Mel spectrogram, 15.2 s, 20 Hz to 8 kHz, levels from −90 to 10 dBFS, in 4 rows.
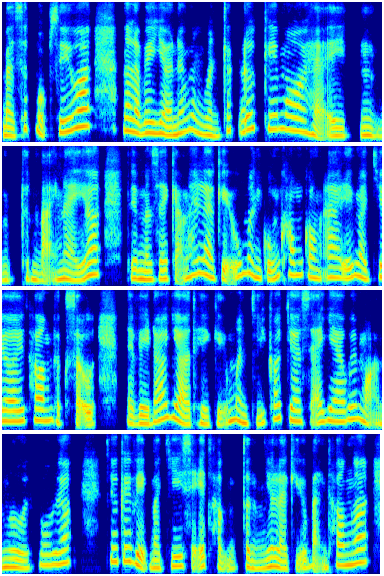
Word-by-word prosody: bài 170 -2 +1
xích 310 - -5
một - - 0
xíu 250 +6 +2
á. 360 +1 +9 0.3
Nên 270 - +3
là 225 - +5
bây 220 +1 +2
giờ 180 -5 +3
nếu 215 +7 +1
mà 285 -1 -2
mình 165 -4 -1
cắt 275 - -4
đứt 290 +7 +1
cái 300 -1 -1
mối 290 -4 +1
quan 235 - -1
hệ, 175 -4 0 0.2
ừm, 175 -1 0 0.3
tình 170 -3 -2
bạn 170 +3 -1
này 165 -4 +1
á, 275 +5 +4 0.3
thì 190 - +1
mình 175 -1 +3
sẽ 180 +2 0
cảm 200 - -3
thấy 265 +7 0
là, 260 -6 +3
kiểu, 240 - -1
mình 240 -10 0
cũng 180 +3 -1
không 265 -1 -2
còn 215 -5 0
ai 215 +2 -1
để 210 - +1
mà 220 - +2
chơi 220 -1 +3
thân 235 -1 +3
thực 185 - -6
sự. 135 - +1 0.3
Tại 165 - -2
vì 170 -1 +3
đó 235 +5 +2
giờ 270 - +3
thì, 165 -2 -3
kiểu, - - -5
mình 225 -5 +3
chỉ 170 +3 -7
có 275 - 0
chơi 235 -4 +2
xã 180 - -5
giao 210 +1 +1
với 260 +3 0
mọi 210 -8 -1
người 175 -3 +2
thôi 230 +2 -1
á, 270 - +1 0.4
chứ 295 - +1
cái 305 -1 +1
việc 225 - +4
mà 160 0 0
chia 195 +7 -1
sẻ 200 - -4 0.2
tận - - -4 0.2
tình 150 -4 0
như 175 +5 +2
là, 170 -5 +3
kiểu, 160 - -4
bạn 185 - -4
thân 215 +4 +1
á 270 +2 +3
215 Hz, 285 wpm, -21 LUFS, 175-255 Hz, 0.4 s, á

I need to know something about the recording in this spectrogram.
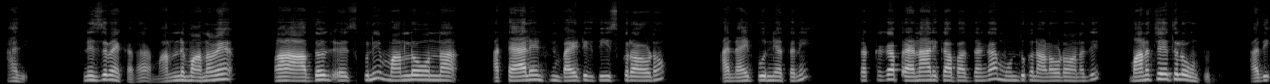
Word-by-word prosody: అది. - - -10 0.6
నిజమే 205 +1 +1
కదా! 150 - -9 0.2
మనని 185 +7 -2
మనమే 195 +7 +3 0.5
ఆహ్, 180 -1 +8
అర్థం 210 +5 +2
చేసుకొని 210 - -4
మనలో 200 +3 +3
ఉన్న 200 -1 -1 0.5
ఆ - - +2
టాలెంట్‌ని 195 +1 +3
బయటికి 185 +2 0
తీసుకురావడం 195 +1 -1 0.6
ఆ - - +3
నైపుణ్యతని 185 +1 -2 0.6
చక్కగా 200 +4 +1
ప్రణాళికాబద్ధంగా 190 +1 +2
ముందుకు 195 +1 -5
నడవడం 175 +1 -1
అన్నది 175 +9 -8 0.4
మన 190 - +6
చేతిలో 240 -2 +3
ఉంటుంది. 155 - -16 0.4
అది 190 +5 -3
190 Hz, 120 wpm, -24 LUFS, 180-205 Hz, 0.6 s, ఆహ్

